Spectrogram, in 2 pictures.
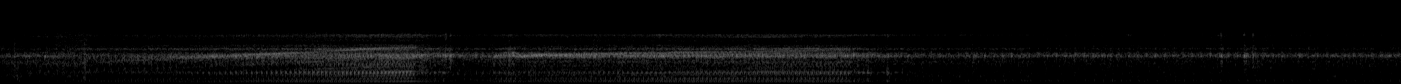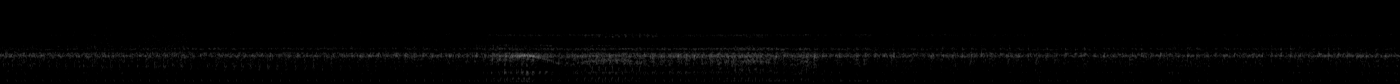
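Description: Yamaha V Star 650's air-cooled V-twin engine pulling away, its pitch rising twice through the first several seconds as it accelerates through the gears. It then drops back to a lower, steady run as the bike slows and rolls in.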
